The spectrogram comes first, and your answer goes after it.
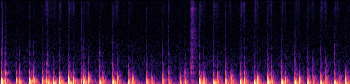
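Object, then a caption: Inflated latex balloon. A large, hollow, inflated green latex balloon held on an open palm is tapped quickly with the fingertips and nails. The result is a rapid, steady run of short, dull, boomy thumps that are deep and low with almost no bright edge, each dying away almost at once.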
